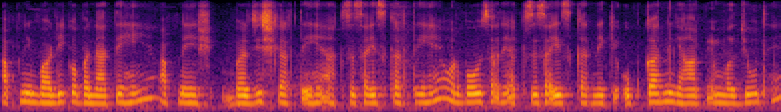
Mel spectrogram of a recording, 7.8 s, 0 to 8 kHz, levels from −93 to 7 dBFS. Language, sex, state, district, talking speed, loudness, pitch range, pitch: Hindi, female, Bihar, Lakhisarai, 190 wpm, -19 LUFS, 165-185 Hz, 175 Hz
